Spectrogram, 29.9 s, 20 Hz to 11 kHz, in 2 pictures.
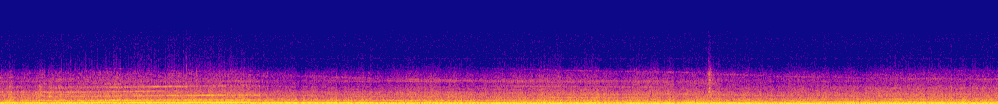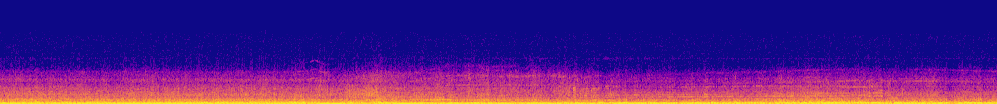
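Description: Loud 327 Chevy small-block V8 in a 1971 Datsun 240Z running hard at track speed, heard from inside the cabin, its engine note rising and falling with the throttle. About twenty seconds in the pitch dips sharply and comes straight back.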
